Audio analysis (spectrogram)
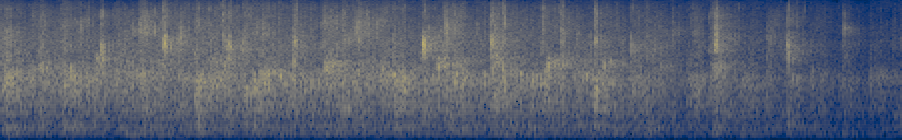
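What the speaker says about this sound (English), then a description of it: "Can we have a round of applause for all of our host organizations?" A round of applause from the audience at a community celebration honoring host organizations, steady dense clapping throughout that thins and fades slightly toward the end.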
